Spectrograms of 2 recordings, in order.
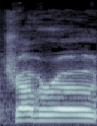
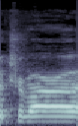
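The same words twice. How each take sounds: First: "Trevorrow" as TREV-er-oh, stressed on the first syllable; unsure audience guess, "Trevorrow" said TREV-er-oh; mispronounced name. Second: "Trevorrow" as truh-VAR-oh, stressed in the middle; second guess at "Trevorrow", truh-VAR-oh; alternative pronunciation. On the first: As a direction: call out "Trevorrow" with TREV punched, middle reduced to "er". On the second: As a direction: say "Trevorrow" with a short first syllable and an open VAR. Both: Retold or imitated. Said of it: "trying to remember how to pronounce".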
